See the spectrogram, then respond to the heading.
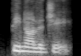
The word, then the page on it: penology: Indian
